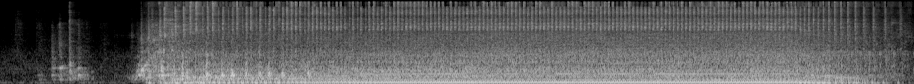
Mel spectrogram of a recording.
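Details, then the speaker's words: Craftsman 5.5 hp mower that came in as a no-start: after freeing up the carburetor, draining it and priming, it fires on the pull with the air filter off and holds a steady even drone with a firm low thrum before shutting off. It runs normally. "Okay, so that actually went and started a lot faster than what I thought."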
